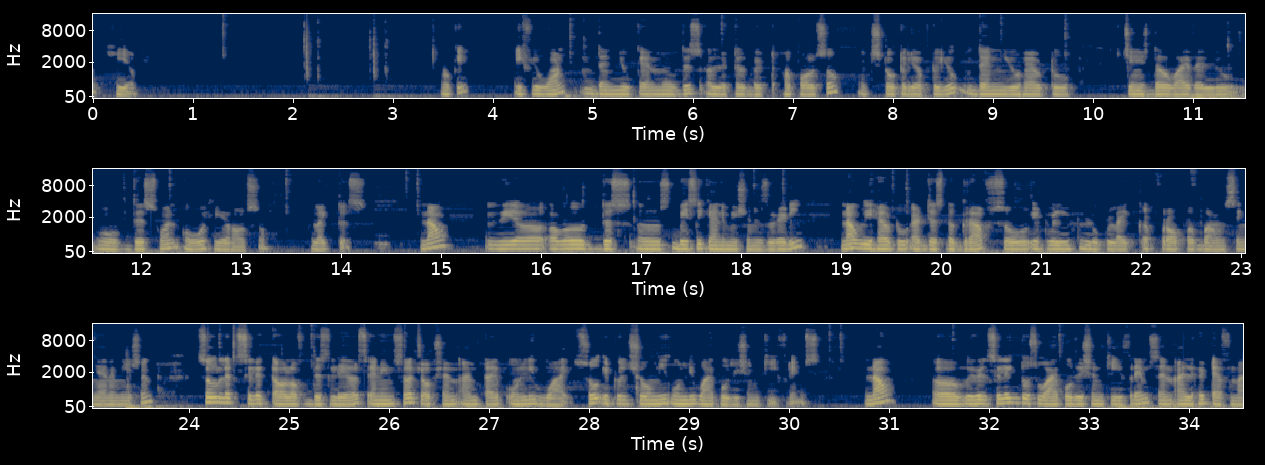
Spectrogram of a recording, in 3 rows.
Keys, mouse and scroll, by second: 2.1 space, 4.2 click, 5.1 j, 6.2-8.1 drag, 8.1 h, 9.3 click, 10.3 j, 11.3 c, 11.8 v, 12.2-14.6 drag, 16.1 space, 18.1 click, 20.9 =, 24.1 click, 25.0 shift+click, 26.8 y, 30.3 click, 30.7 scroll down 1, 31.6-34.2 drag, 34.2 F9.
